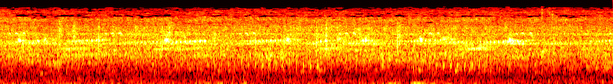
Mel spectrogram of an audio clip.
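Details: Crowded frog calling at a lake: high rattling croaks stacked into a constant chorus, with distinct short chirps recurring about every half second.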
